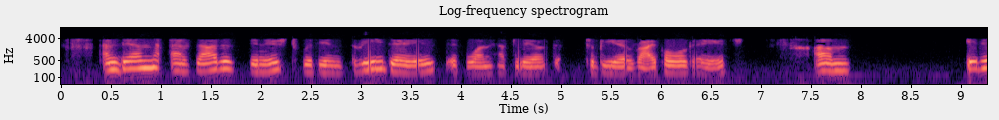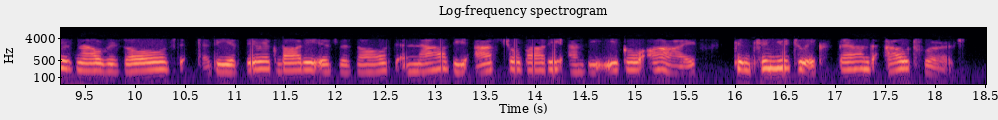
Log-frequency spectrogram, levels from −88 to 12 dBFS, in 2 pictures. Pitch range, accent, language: 165-220 Hz, American, English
